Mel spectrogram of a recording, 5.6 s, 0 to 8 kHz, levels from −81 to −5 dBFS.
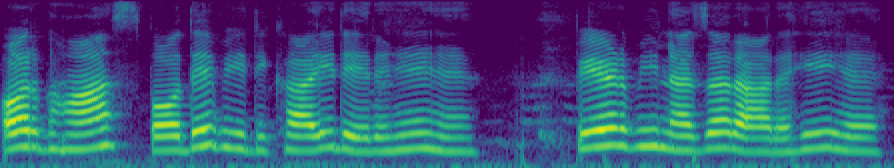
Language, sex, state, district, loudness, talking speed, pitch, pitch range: Hindi, female, Jharkhand, Ranchi, -19 LUFS, 150 wpm, 235 Hz, 215-255 Hz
